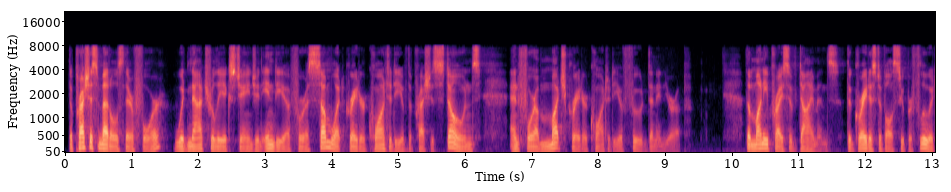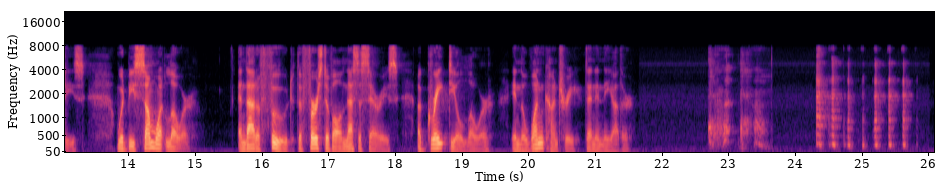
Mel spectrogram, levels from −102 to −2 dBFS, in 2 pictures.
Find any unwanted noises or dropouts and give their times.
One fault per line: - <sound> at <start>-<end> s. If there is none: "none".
- cough at 22.7-23.7 s
- laugh at 24.3-25.9 s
